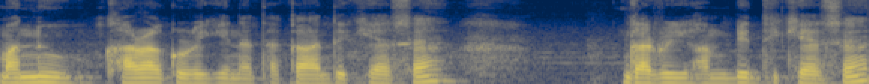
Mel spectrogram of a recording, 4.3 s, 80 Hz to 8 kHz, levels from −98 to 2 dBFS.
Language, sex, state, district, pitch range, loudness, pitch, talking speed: Nagamese, male, Nagaland, Kohima, 120-130 Hz, -21 LUFS, 125 Hz, 125 wpm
